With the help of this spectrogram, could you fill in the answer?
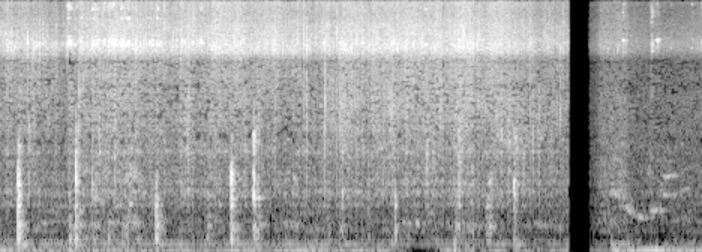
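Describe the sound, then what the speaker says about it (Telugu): Onions and ginger-garlic paste frying in oil for prawn biryani, a steady close sizzle with scattered clicks of stirring, briefly cut to silence near the end before resuming. "అల్లం పేస్ట్ కూడా ఫ్రై అయిపోయిందండి"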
